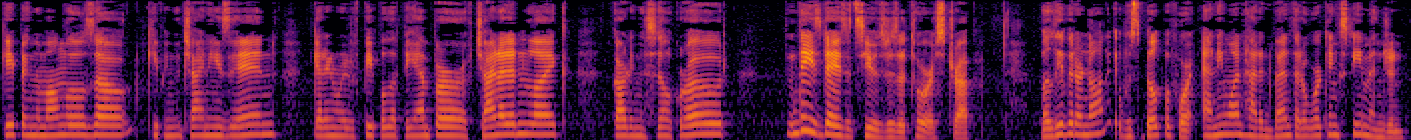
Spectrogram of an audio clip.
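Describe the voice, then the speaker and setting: A woman's voice: mid-range voice, normal speed, lightly acted. A woman reads the part of a young male pilot in a space adventure story. He sounds laid-back and wry, explaining things in a casual, matter-of-fact way.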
